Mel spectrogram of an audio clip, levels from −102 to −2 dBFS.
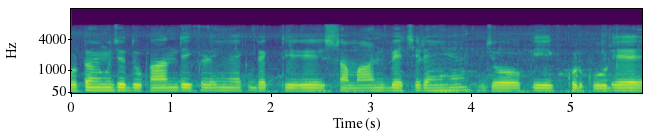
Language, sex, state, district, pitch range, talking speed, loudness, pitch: Hindi, male, Bihar, West Champaran, 120-125 Hz, 165 wpm, -17 LUFS, 120 Hz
